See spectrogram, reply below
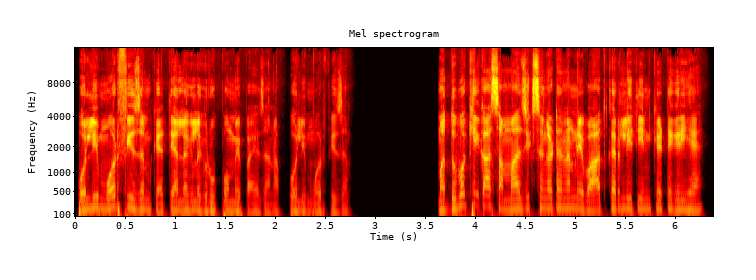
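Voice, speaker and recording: Man, science teacher, exam-prep lecture, bright tense voice, dry close sound. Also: fairly high pitch, fast, no room sound. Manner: asks questions then answers them; repeats key terms for memorizing.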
